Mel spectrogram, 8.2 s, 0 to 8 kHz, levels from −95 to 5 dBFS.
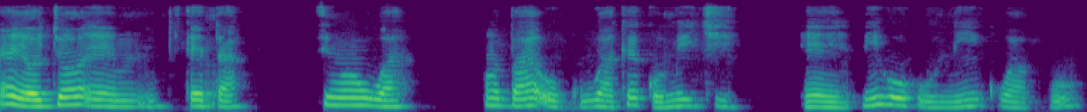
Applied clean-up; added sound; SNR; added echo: neural mask model Resemble Enhance denoiser.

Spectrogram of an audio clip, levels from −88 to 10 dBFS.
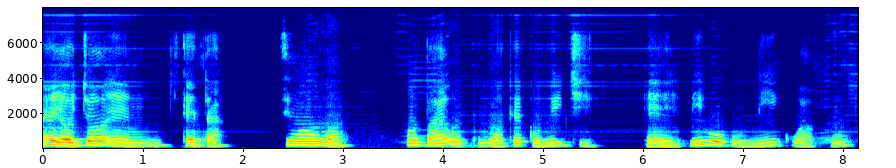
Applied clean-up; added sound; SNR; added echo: neural separator model SepFormer DNS4.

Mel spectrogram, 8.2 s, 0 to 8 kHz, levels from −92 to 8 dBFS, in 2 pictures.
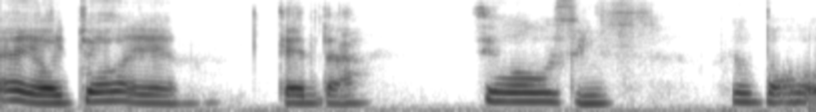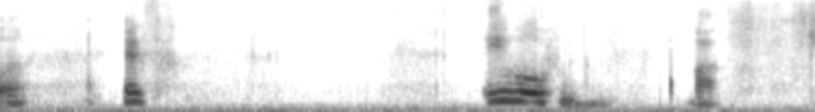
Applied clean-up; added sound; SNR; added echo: neural diffusion model UNIVERSE++.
